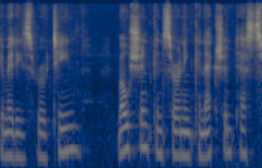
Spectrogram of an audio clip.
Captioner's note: speaking French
